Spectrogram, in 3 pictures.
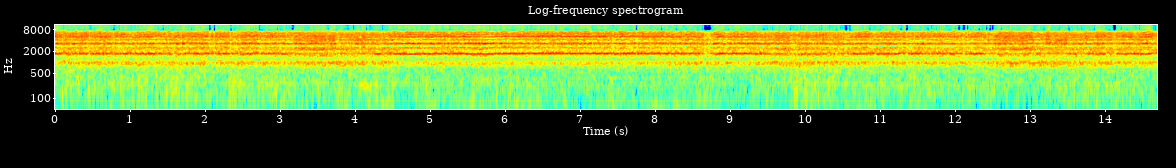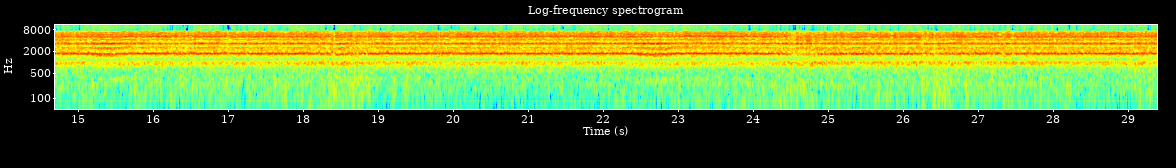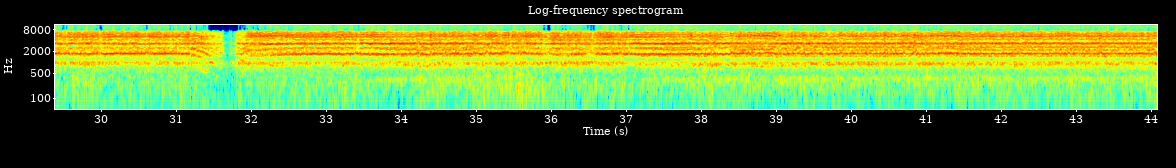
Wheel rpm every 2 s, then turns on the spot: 230, 230, 230, 230, 230, 230, 230, 230, 230, 230, 230, 230, 230, 230, 230, 180, 210, 220, 220, 210, 210, 210.
none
